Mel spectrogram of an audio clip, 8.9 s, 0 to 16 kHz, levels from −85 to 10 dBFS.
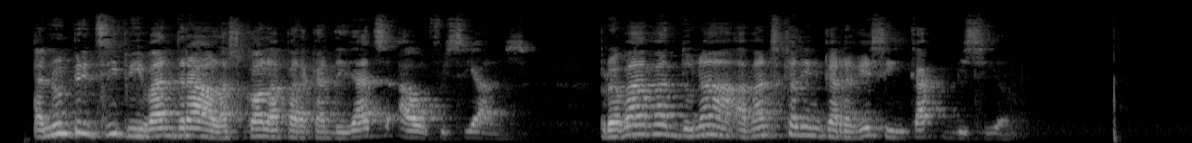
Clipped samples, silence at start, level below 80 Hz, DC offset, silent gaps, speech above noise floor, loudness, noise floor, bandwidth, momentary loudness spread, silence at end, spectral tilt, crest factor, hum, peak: under 0.1%; 0.25 s; -84 dBFS; under 0.1%; none; 50 dB; -29 LUFS; -79 dBFS; 11 kHz; 16 LU; 1.4 s; -3.5 dB/octave; 20 dB; none; -10 dBFS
